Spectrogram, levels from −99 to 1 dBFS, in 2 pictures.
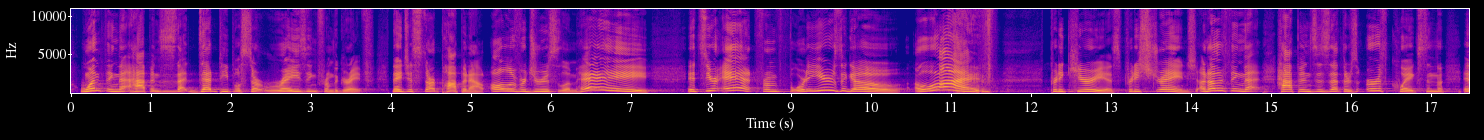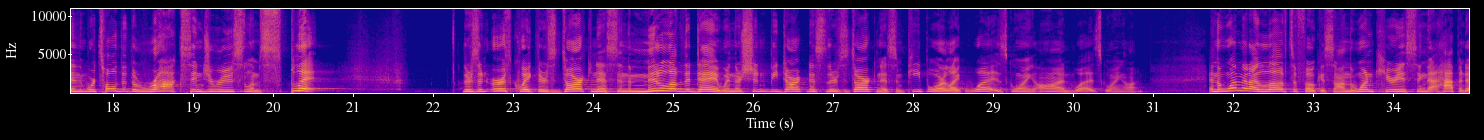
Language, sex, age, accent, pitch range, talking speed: English, male, 30-49, American, 190-255 Hz, 165 wpm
